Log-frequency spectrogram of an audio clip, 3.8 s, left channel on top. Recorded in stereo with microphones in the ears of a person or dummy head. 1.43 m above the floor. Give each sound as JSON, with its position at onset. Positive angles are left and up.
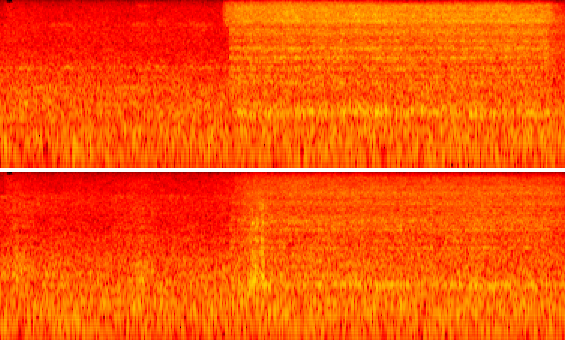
{"t": 1.5, "sound": "a buzzer", "side_deg": 85, "distance_m": 5.0}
